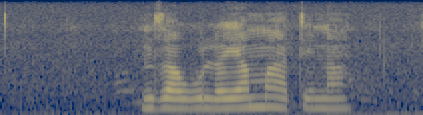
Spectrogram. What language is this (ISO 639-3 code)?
tso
